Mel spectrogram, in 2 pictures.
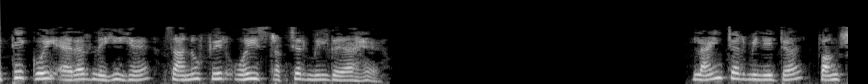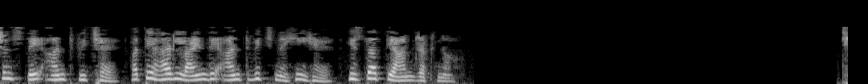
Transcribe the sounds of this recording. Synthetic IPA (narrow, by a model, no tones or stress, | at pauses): ɪt̪ʰːeːkoːiːʔɛːɾəɾnəɦĩːɦɛːsaːnũːpʰɪɾoɦiːsʈɾək̚t͡ʃəɾmɪlɡəjaːɦɛː | laːɪnʈəɾmɪneːʈəɾpʰə̃ŋkʃənsd̪eːʔə̃nt̪ʰʋɪt͡ʃɦɛːət̪eːɦəɾlaːɪnd̪eːʔə̃nt̪ʰʋɪt͡ʃnəɦĩːɦɛːɪsd̪aːt̪ɪjaːnɾəkʰnaː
